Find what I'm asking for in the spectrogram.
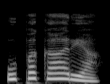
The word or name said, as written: ಉಪಕಾರ್ಯ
